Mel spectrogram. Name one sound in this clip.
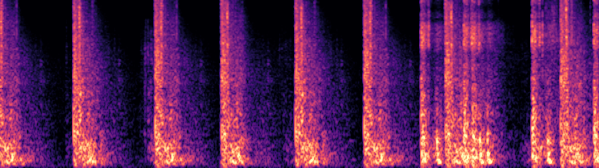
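Rifle shots crack one after another.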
